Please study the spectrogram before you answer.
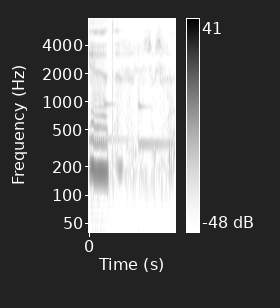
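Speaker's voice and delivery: breathy whispered sexy voice. Retold or imitated. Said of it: "I was like".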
